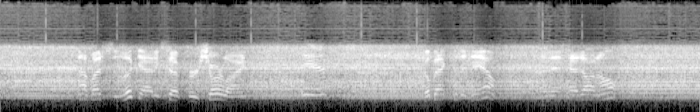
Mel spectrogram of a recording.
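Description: A man speaks over a crackly intercom.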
